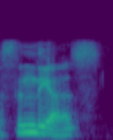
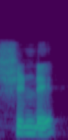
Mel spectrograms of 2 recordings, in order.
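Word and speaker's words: Shinde: Um their descendants are now known by the anglicized versions the Cindyas but they are actually their real pronunciation is Shindai and Maharaji Shindai was one of the most interesting characters of 18th century India.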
